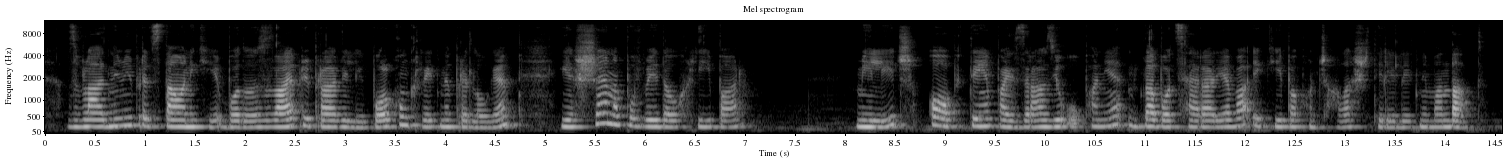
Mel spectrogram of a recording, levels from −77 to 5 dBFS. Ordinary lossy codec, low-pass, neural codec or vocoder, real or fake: none; 10.8 kHz; none; real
